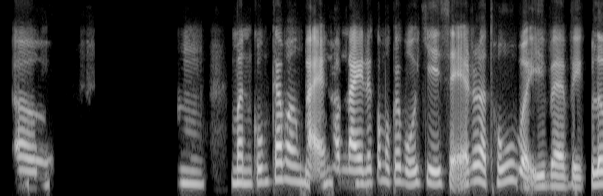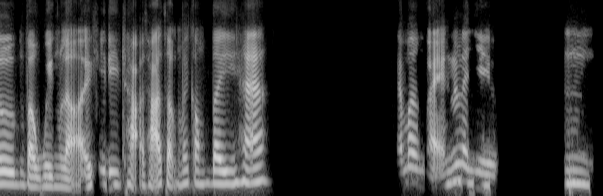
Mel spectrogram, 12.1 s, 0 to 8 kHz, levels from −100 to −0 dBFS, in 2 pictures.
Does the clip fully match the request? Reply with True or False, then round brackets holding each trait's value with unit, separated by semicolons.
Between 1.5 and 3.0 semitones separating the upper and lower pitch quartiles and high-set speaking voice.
True (2.4 semitones; 200 Hz)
